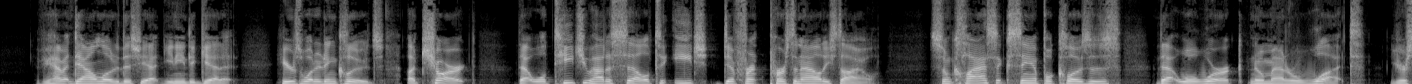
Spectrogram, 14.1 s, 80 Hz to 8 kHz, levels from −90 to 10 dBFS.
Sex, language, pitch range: male, English, 150-195 Hz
